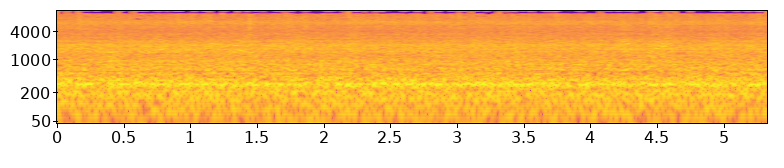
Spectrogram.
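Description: Airbus A321 engines and rolling airframe heard from inside the cabin during the landing rollout: a loud, steady rumble with a low hum.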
